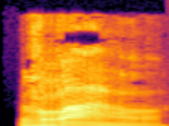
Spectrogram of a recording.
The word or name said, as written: vrouw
